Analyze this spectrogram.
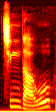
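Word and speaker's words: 青岛: 청도 그리고 청주를 다녀왔어요 중국 발음으로 하면 청 다 후 칭다오 싱 줘 라고 하는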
